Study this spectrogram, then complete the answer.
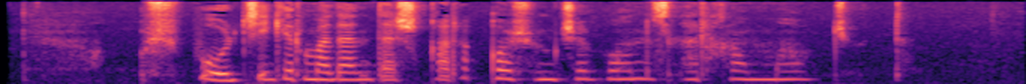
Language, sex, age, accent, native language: Uzbek, female, 18-24, Samarqand, Uzbek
